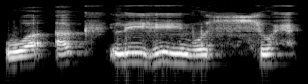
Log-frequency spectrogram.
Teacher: ada S-nya gitu loh. Seperti ada desisannya, ada nafas yang keluar.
